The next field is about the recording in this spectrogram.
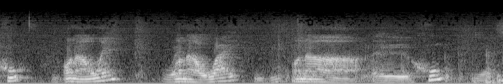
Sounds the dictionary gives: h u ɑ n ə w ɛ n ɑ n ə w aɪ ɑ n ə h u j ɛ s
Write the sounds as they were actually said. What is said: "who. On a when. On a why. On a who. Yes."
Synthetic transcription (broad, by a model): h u ɑ n ə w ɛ ɑ n ə w aɪ ɑ n ə h u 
